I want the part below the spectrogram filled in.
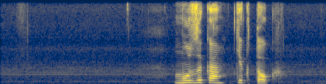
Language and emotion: Russian, neutral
